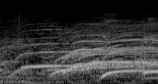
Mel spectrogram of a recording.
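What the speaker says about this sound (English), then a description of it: "Give a cheer if Jeremy McGovern's good at reading a book" A crowd of primary school children at a school assembly cheering and whooping together, loud and sustained, with many high voices rising and falling in overlapping shouts.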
